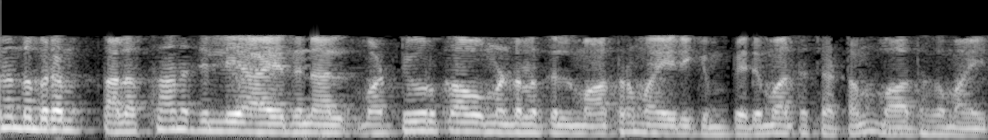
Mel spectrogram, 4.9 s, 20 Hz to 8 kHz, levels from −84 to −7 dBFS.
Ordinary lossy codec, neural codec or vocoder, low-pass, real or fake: AAC, 16 kbps; none; 7.2 kHz; real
